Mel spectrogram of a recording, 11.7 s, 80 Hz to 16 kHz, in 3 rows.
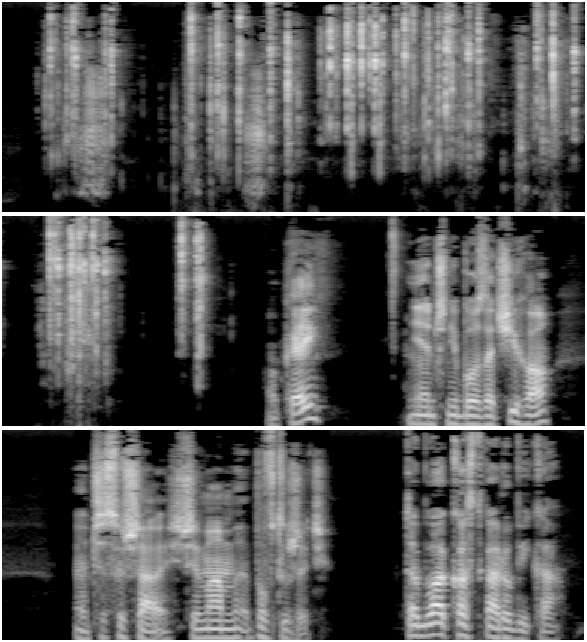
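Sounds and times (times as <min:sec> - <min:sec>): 
microswitch joystick clicking and rattling: 0:00.2 - 0:05.4
wheel turning: 0:00.2 - 0:05.4
speech: 0:05.8 - 0:07.6, 0:08.2 - 0:11.6.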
